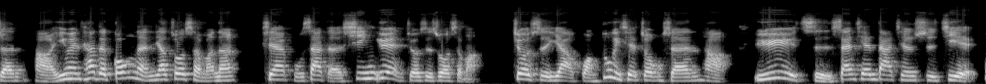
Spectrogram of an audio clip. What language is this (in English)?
Chinese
